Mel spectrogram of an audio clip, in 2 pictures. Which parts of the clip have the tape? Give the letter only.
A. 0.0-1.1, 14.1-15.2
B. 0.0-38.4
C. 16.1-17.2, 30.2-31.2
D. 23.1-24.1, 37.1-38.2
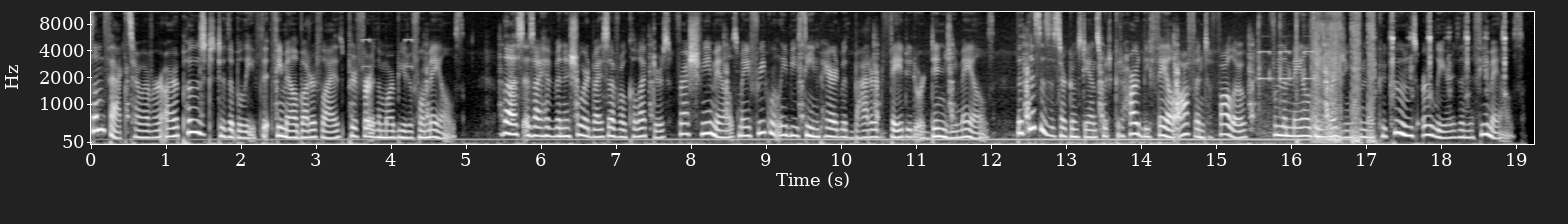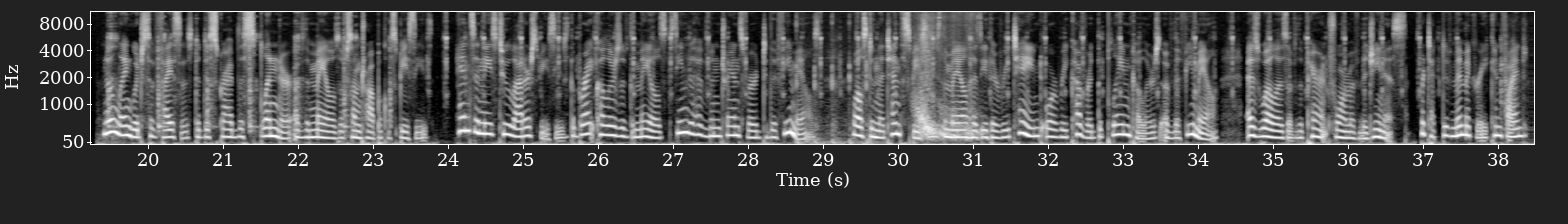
C.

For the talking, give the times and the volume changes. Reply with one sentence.
The talking can be heard from 0.0 to 38.4 s, at a steady volume.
